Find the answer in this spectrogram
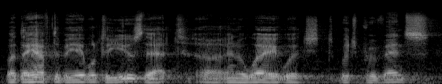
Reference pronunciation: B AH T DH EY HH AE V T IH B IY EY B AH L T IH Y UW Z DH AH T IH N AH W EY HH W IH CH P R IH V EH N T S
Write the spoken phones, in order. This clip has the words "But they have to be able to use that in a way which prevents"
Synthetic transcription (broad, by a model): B AH T DH EY HH AE F T IH B IY EY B L T IH Y UW Z DH AH T IH N AH W EY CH W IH CH P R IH V EH N T S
